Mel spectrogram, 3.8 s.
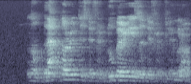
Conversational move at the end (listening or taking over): taking over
